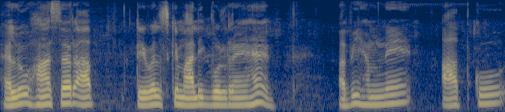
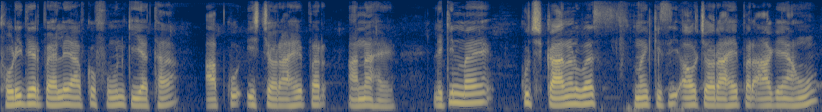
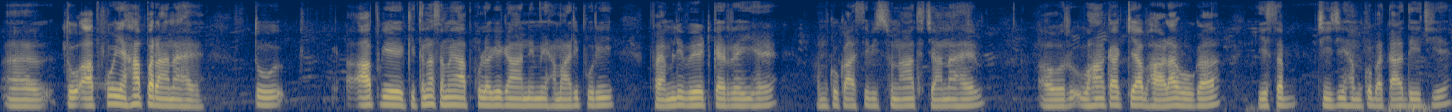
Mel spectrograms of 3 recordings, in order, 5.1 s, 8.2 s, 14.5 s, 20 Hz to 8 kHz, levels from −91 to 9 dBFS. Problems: constant background noise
